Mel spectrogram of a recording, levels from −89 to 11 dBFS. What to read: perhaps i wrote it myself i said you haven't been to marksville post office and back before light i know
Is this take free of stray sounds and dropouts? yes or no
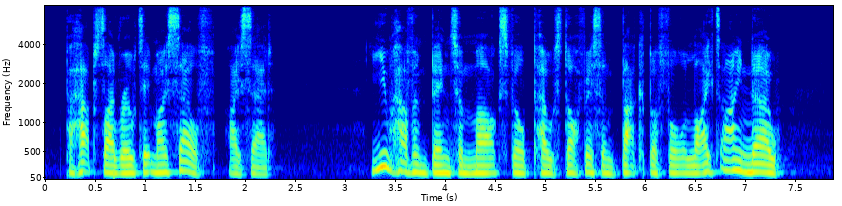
yes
